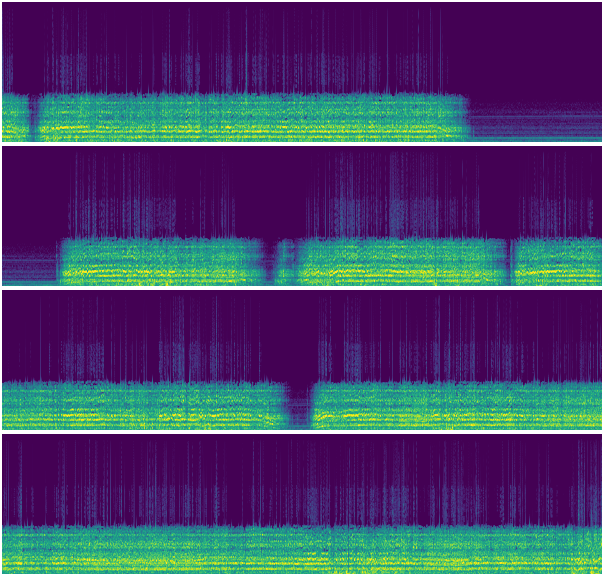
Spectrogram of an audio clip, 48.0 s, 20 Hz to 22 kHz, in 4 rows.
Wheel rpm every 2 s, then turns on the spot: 150, 220, 230, 230, 130, 0, 40, 220, 110, 170, 190, 170, 220, 220, 150, 160, 220, 210, 220, 210, 230, 220, 220, 230.
none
